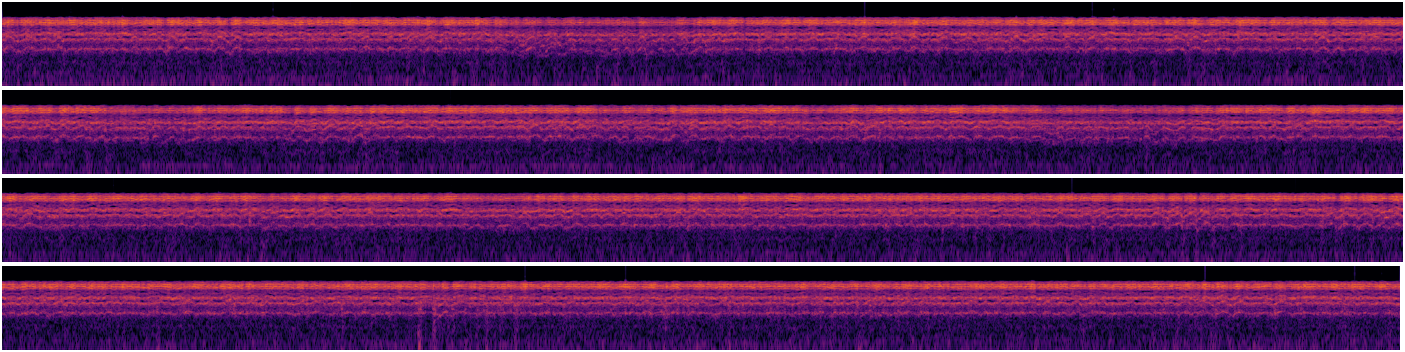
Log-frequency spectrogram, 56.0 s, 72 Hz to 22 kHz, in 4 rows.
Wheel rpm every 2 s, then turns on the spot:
230, 230, 220, 200, 230, 230, 230, 220, 210, 230, 220, 230, 200, 230, 230, 240, 220, 230, 230, 230, 230, 230, 230, 230, 240, 230, 230, 230.
none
